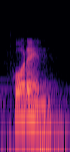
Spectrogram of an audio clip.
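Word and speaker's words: foreign: और एग्जाम्पल देखिए फॉरेन, फॉरेन, देखिए इस इंग्लिश वर्ड में भी एन के पहले जी आया है इसलिए जी को उच्चारण नहीं करेंगे, इसलिए सही उच्चारण होगा फॉरेन, फॉरेन।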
